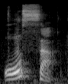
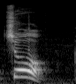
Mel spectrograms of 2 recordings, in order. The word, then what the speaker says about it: 長: 長Chô. É, a pronúncia pode ser osa. Osa significa principal, né? Ou chô, Ah, pode ser nagai também.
